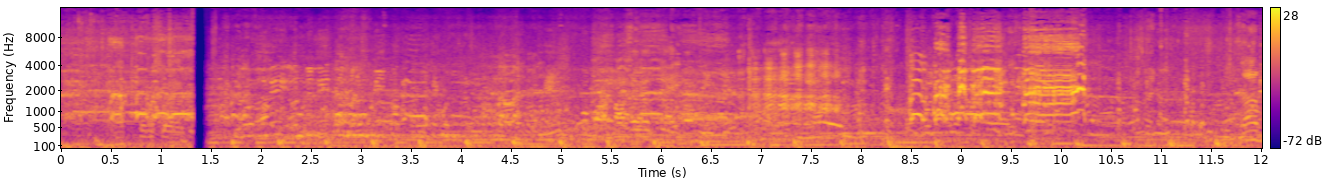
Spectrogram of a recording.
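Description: A sweater gamefowl rooster crows among other fowl at a busy cockfighting-bird market in Bocaue, its calls rising over constant crowd babble and nearby people talking.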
